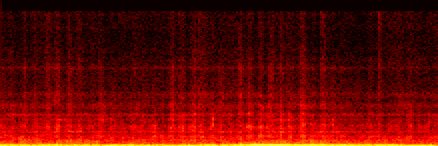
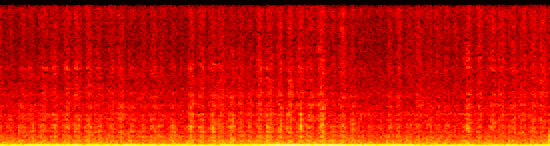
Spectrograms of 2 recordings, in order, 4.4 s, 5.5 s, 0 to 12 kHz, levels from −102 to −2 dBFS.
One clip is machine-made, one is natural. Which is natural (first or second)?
second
